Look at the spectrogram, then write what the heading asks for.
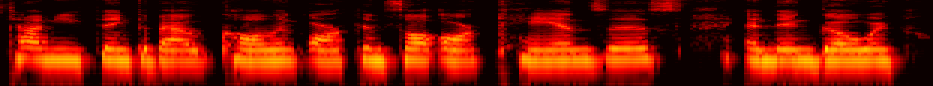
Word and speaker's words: Arkansas: Native American word whereas Arkansas is the French pronunciation it just I'm sorry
